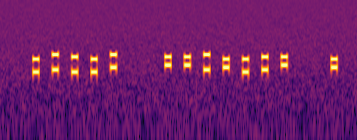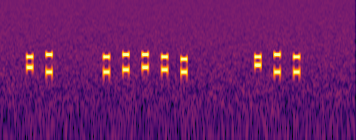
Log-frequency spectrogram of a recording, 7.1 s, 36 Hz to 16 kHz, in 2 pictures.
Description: DTMF, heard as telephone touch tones, dialled by machine, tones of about 60 ms. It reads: 16219 0067150 7 83 26951 032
